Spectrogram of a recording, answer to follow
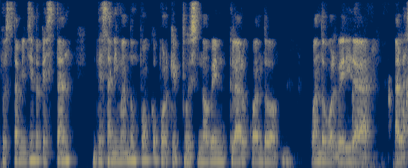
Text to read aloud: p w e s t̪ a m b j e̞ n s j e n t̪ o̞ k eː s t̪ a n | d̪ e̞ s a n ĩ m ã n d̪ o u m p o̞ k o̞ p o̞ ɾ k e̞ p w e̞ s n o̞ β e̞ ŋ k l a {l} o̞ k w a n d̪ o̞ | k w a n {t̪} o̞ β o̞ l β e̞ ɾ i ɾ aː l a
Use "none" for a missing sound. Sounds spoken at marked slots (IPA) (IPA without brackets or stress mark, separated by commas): ɾ, d̪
